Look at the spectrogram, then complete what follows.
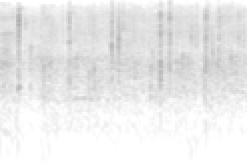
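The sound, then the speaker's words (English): A steady burst of applause, many hands clapping in a dense, crackling wash with sharp bright spikes throughout, moderately loud and without any talking over it. “Clap y'all worthy. Can clap, yeah.”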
